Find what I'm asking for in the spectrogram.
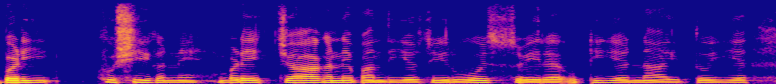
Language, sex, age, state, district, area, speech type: Dogri, female, 30-45, Jammu and Kashmir, Samba, rural, spontaneous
